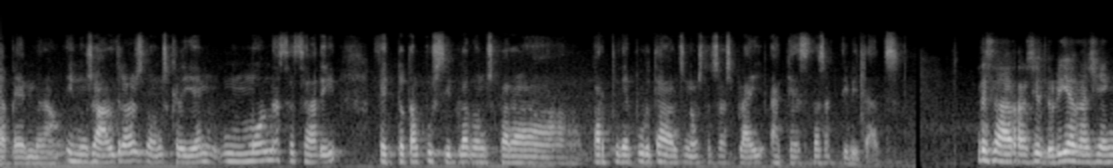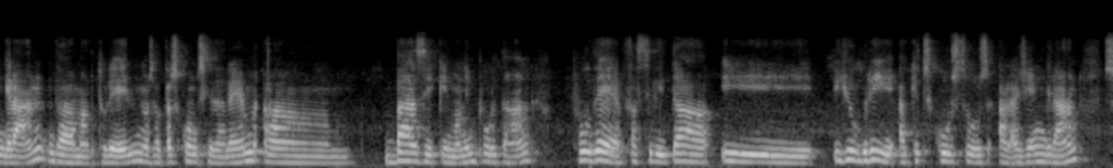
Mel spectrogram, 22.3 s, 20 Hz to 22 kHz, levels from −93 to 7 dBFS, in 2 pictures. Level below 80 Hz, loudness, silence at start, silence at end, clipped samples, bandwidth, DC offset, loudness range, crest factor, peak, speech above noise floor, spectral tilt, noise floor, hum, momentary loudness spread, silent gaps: -54 dBFS; -24 LUFS; 0 s; 0 s; under 0.1%; 9.6 kHz; under 0.1%; 5 LU; 20 dB; -4 dBFS; 34 dB; -6 dB/octave; -57 dBFS; none; 12 LU; none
